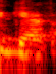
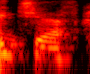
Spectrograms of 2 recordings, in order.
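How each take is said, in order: First: "gif" with a hard G. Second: "gif" with a soft J sound. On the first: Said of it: "I say gif. I don't say gif". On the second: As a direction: say "gif" like "jiff". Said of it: "I don't say gif". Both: Shown as a demonstration.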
